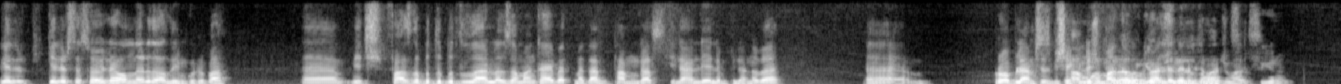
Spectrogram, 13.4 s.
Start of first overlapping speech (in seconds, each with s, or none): 10.7 s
